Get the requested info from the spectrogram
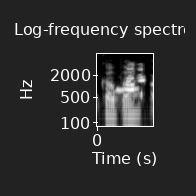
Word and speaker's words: COPPA: Is COPPA the right way to say it instead of COPA? – I think you can go either way.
